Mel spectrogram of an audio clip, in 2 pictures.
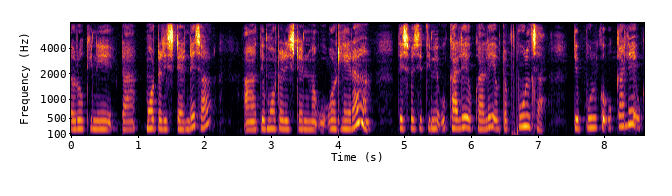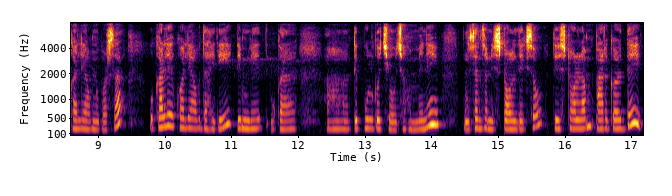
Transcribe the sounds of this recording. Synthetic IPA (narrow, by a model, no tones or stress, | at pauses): rokineewʈamoʈʌɾisʈeɳɖet͡sʰʌ | t̪jomoʈʌɾisʈeɳɖmaʔʔoɽleɾʌt̪espʌt͡sʰit̪imiʔukaleukaleewʈapult͡sʰʌt̪jopulkoukaleukaleawnupʌrt͡sʰʌ | ukaleukaleaw̃d̪akʰeɾit̪imileuka | t̪jopulkot͡sʰewt͡sʰʌɦʌmenesʌnsʌnisʈold̪ekʰt͡sʰʌw̃t̪josʈolamparɡʌrd̪ej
